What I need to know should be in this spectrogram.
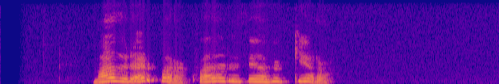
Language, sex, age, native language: Icelandic, female, 60-69, Icelandic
